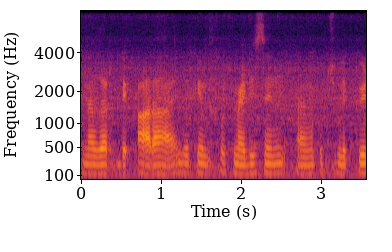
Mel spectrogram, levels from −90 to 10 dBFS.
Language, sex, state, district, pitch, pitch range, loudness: Hindi, male, Bihar, Supaul, 120 Hz, 115-125 Hz, -21 LUFS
